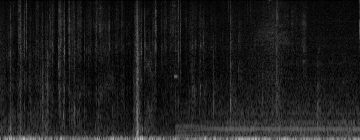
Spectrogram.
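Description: Small clicks and taps of plant cuttings and small pots being handled on a glass tabletop, with one sharper knock just under three seconds in. About halfway through, a steady low hum comes in and keeps going.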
